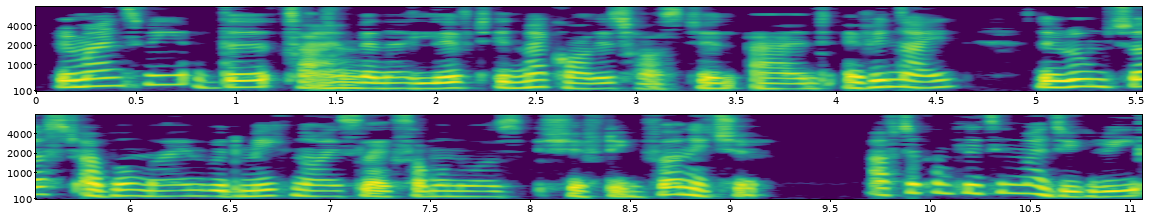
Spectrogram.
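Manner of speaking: normal talking voice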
